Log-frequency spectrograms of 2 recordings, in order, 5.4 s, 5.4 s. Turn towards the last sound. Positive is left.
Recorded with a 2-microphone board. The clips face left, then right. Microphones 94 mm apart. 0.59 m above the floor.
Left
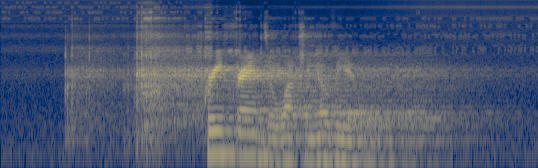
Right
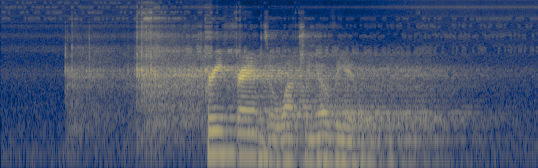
turn(degrees=-10)  # may be behind; listen again after turning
